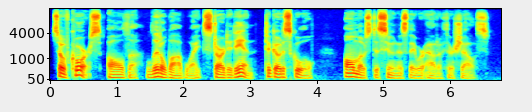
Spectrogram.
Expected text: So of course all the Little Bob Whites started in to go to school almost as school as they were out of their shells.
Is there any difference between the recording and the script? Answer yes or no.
yes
